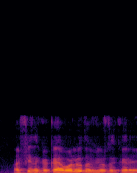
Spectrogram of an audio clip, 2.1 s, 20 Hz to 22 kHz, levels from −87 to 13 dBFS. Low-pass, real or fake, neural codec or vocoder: 7.2 kHz; real; none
